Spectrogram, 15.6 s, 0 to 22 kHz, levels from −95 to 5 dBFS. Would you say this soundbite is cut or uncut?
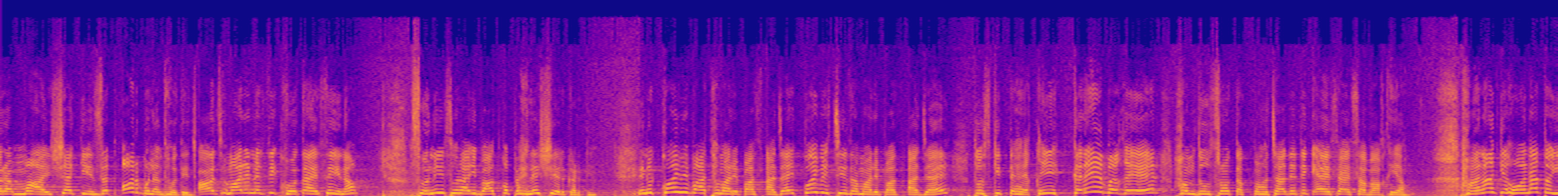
cut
